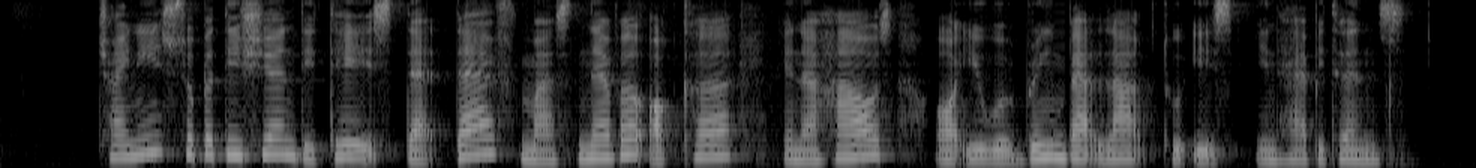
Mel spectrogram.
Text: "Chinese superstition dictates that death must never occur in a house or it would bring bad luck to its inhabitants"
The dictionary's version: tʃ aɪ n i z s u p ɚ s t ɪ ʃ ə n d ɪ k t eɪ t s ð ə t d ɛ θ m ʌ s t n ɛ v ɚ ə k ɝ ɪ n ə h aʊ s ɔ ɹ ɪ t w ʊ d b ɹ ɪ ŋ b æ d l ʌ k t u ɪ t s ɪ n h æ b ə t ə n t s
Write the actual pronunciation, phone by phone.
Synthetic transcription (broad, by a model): tʃ aɪ n i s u p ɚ t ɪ ʃ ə n d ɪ t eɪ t s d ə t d ɛ f m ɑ s n ɛ v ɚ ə k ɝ ɪ n ə h aʊ s ɔ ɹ ɪ t w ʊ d b ɹ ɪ ŋ b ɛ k l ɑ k t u ɪ t s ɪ n h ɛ b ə t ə n s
